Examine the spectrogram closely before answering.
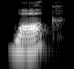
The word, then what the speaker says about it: walk: pronounce them if not think about the shape of your mouth wha ah that tall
